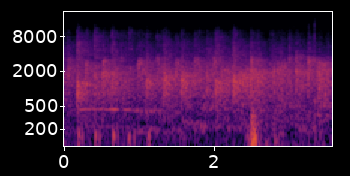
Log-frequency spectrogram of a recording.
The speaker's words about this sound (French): On peut l'applaudir.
